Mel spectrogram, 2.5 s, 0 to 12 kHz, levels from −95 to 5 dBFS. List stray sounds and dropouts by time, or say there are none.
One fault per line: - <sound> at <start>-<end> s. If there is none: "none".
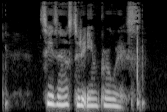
none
